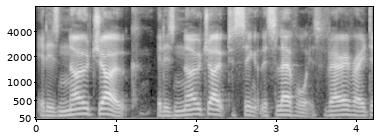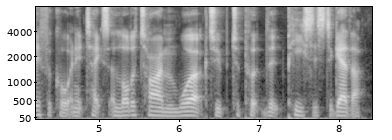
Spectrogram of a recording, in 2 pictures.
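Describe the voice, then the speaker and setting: A man teaching as a voice coach, talking through technique in a relaxed way, with many fillers and restarts. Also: fairly low pitch, normal speed, hardly any pauses, clean tone. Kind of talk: singing lesson with sung falsetto demonstrations.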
